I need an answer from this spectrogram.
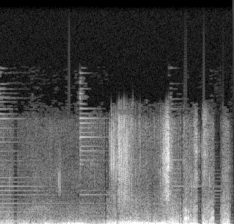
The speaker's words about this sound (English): Windy again. I hope that's not being annoying.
